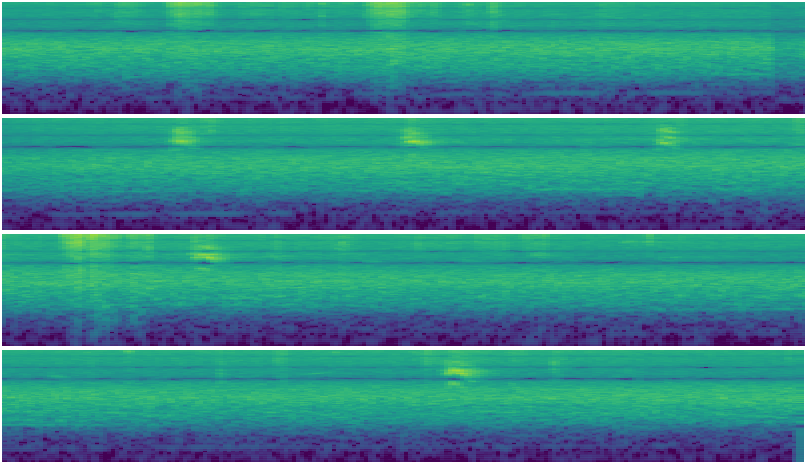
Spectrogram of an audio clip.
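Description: Small garden birds calling: about half a dozen short, high chirps, with a few brief wing flutters, over a steady background hiss.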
